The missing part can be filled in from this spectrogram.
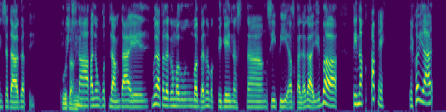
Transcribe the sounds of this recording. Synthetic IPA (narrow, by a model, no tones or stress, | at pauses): ɪŋsɐd̪aːɡɐt̪ɛ | snɐkaːkɐlʊŋkot̪̚lɐŋd̪aːhɪlmʊlat̪ɐlɐɡaŋmɐɾuːnoŋmɐɡʔɐno̞mɐɡ̚bɪɡajnɐŋnɐŋsipiːʔɛɾt̪ɐlɐɡaʔɪba | t̪ɪnɐk̚t̪akɛ | ʔoja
